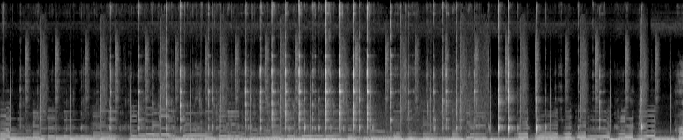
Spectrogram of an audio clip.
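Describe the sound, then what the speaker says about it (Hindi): A spoon clinks and scrapes steadily against a bowl while a face mask of turmeric and rose water is mixed, a close, fairly quiet run of rhythmic metallic taps throughout. "इसको थोड़ा सा मिक्स करेंगे"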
